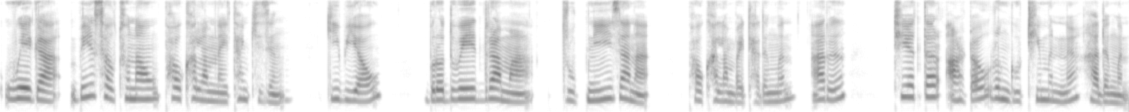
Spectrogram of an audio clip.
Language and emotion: Bodo, neutral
